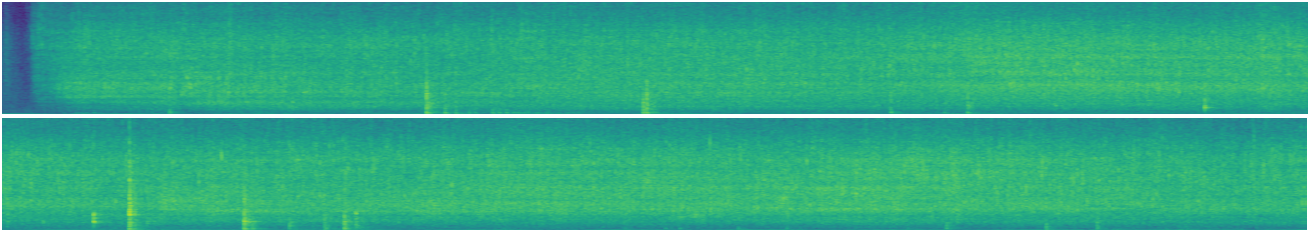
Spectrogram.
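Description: Salmon steaks frying in hot oil in a pan: a steady sizzle that starts suddenly just after the start, with a few short taps of a spatula against the pan.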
